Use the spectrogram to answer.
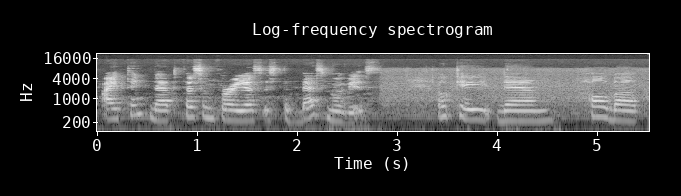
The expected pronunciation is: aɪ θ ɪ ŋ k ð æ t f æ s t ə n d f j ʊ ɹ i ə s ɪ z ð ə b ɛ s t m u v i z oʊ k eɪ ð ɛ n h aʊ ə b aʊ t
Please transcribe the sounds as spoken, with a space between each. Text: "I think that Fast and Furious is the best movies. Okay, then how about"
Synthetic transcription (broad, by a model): aɪ θ ɪ ŋ k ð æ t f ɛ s ə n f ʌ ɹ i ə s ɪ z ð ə b ɛ s t m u v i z oʊ k eɪ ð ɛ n h aʊ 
